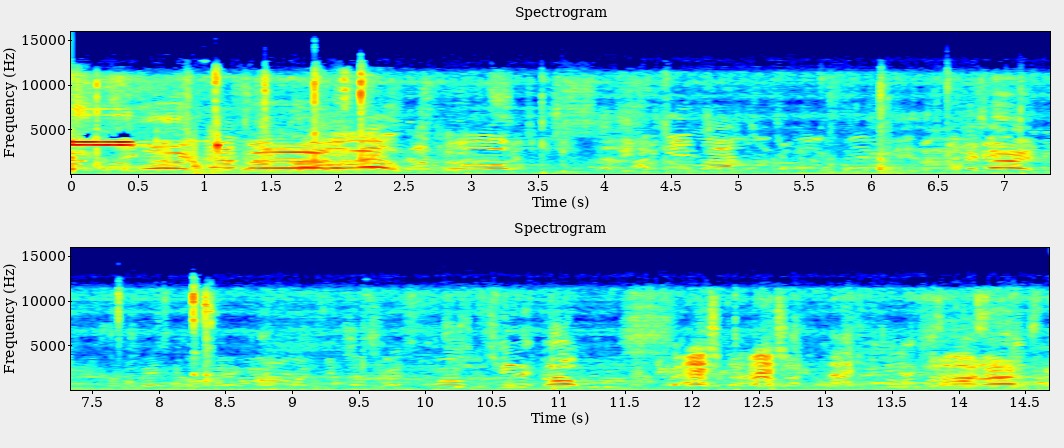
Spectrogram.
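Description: Scattered shouts and calls from spectators and players at an outdoor soccer match, over a murmur of background chatter; the loudest shout comes right at the start.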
